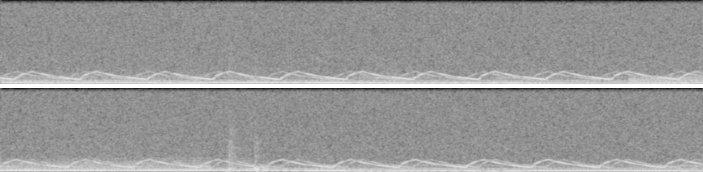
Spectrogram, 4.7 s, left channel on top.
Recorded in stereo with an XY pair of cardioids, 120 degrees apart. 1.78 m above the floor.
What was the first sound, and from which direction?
Only background noise.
